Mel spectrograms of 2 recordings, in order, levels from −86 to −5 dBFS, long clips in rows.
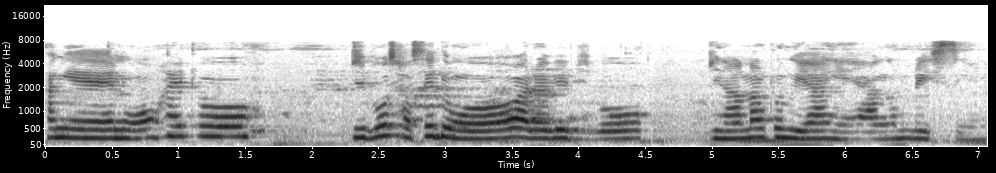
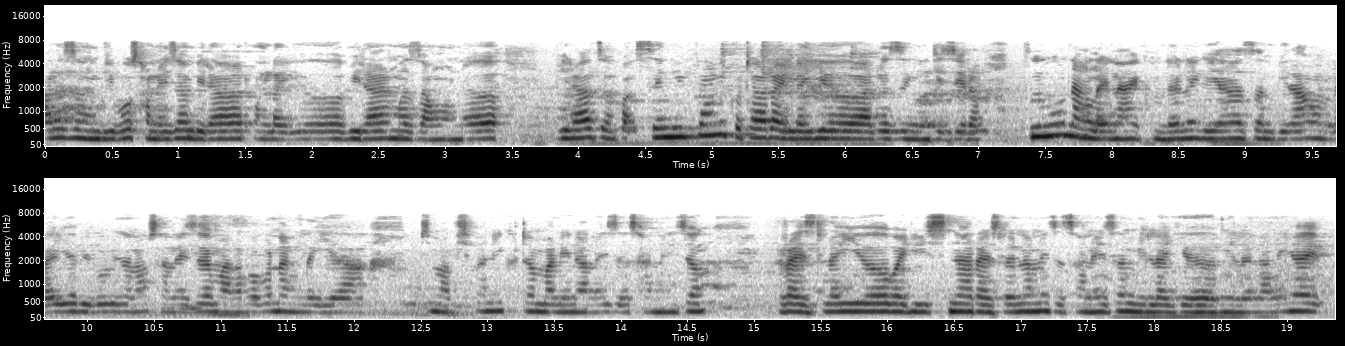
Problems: background sounds at intervals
